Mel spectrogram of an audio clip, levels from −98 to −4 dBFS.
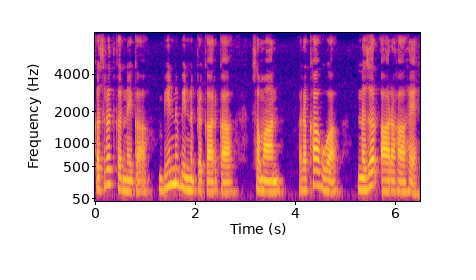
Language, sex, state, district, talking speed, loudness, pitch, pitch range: Hindi, female, Bihar, Madhepura, 130 wpm, -16 LUFS, 145 Hz, 135-165 Hz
